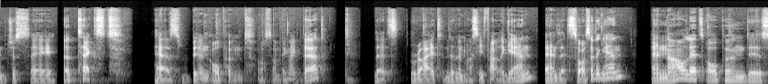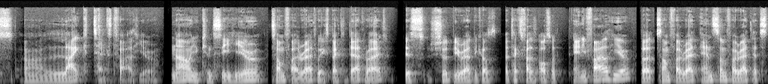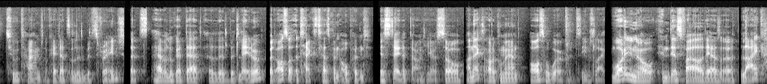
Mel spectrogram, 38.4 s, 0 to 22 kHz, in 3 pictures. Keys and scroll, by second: 0.0-5.6 typing, 5.8 Escape, 6.2 Escape, 6.7 typing, 9.0-10.2 typing, 11.3-12.6 typing, 13.4 ctrl+n, 14.5 Return, 35.0 Return.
